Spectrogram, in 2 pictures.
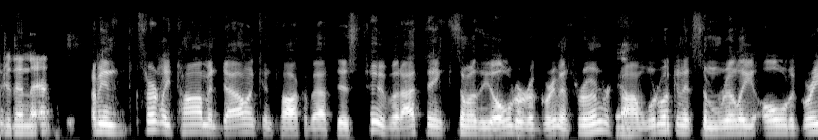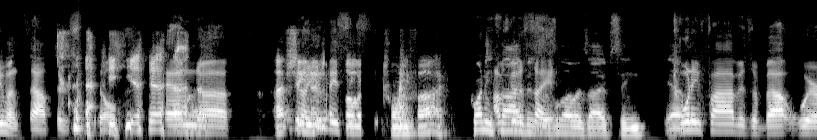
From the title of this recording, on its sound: Virtual Happy Hour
